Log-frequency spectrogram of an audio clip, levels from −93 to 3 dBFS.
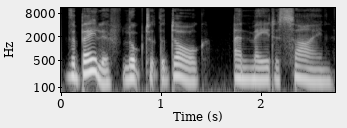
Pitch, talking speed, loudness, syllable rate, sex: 165 Hz, 220 wpm, -19 LUFS, 5.0 syllables/s, female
